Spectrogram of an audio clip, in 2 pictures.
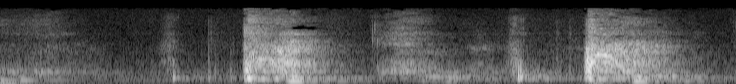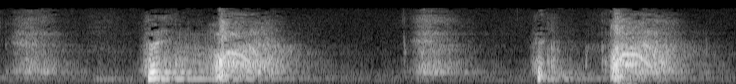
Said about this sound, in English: So our, excuse me a minute here, I'm going to have to sneeze.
